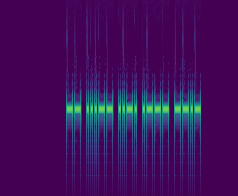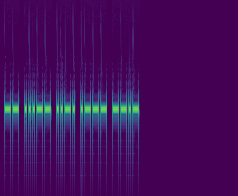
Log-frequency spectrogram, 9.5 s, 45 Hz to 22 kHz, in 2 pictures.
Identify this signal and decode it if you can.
Morse code, heard as a keyed tone, about 30 wpm, 700 Hz. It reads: M3FJQ M3FJQ
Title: DXCC-100 Call Signs - 5 Characters - Repeated 2x - 30wpm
